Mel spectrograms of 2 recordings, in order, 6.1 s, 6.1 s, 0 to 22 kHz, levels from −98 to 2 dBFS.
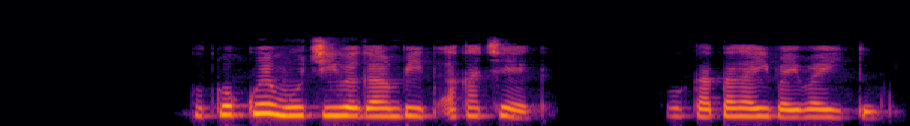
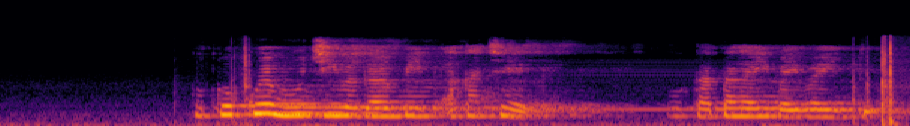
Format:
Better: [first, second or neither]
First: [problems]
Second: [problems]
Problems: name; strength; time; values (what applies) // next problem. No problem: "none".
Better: first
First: none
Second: background sound (Telephone); 17 dB below the speech // room echo; dies away in 1.9 s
